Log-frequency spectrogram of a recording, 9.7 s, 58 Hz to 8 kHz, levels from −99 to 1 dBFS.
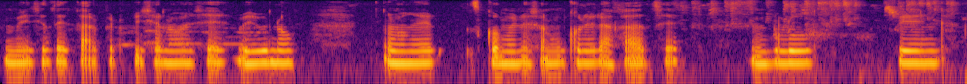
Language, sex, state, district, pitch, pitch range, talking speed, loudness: Bengali, female, West Bengal, Dakshin Dinajpur, 205 Hz, 200-215 Hz, 85 wpm, -21 LUFS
